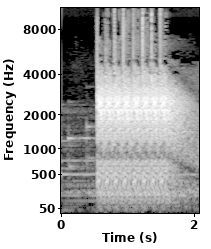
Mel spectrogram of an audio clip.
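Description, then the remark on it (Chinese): A sudden, loud burst of Type 97 assault rifle fire, roughly seven rapid shots in an even rhythm, followed by a fading ring, with no voices present. “他手上也没闲着，一搂火，九七突击步枪的枪口吐出一串火舌”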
